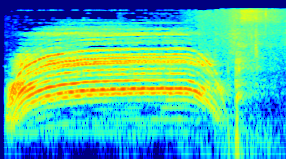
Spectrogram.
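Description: An editing transition sound effect: one sustained tone with many overtones that rises briefly at the start, holds for about a second and a half, then bends down in pitch and fades.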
